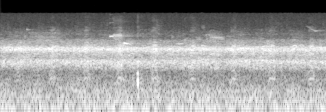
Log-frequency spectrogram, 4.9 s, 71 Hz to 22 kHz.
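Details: Snow geese, many thousands, fill the November 2011 sky above a protected migratory bird sanctuary in Canada. Their nasal honks blend into a constant roaring chorus, with a few individual higher calls standing out.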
